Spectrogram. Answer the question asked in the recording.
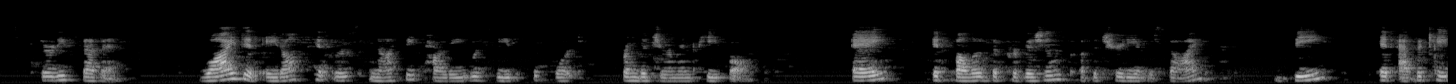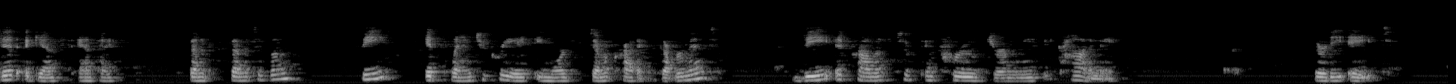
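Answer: D: It promised to improve Germany's economy.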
